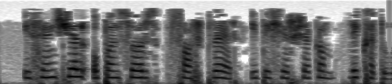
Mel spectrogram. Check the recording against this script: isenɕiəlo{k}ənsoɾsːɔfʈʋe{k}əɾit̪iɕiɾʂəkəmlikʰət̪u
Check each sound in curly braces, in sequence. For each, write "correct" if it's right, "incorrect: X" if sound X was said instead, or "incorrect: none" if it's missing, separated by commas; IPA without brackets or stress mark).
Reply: incorrect: p, incorrect: none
